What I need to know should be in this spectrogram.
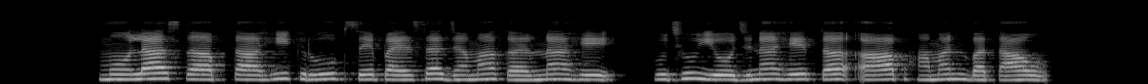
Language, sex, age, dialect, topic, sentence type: Chhattisgarhi, female, 41-45, Eastern, banking, question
